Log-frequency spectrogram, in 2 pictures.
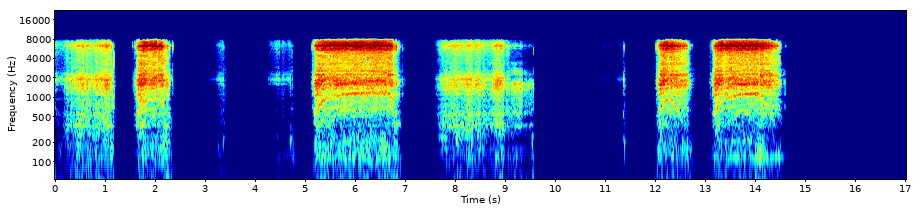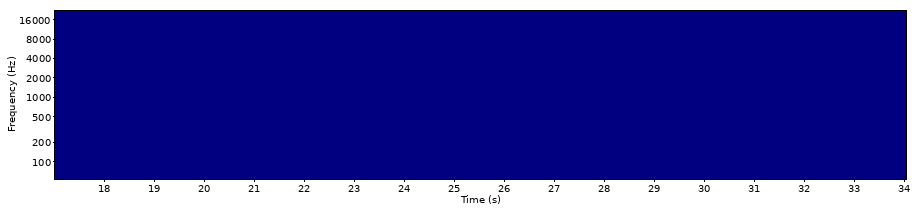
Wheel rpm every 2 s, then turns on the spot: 20, 10, 70, 40, 10, 0, 50, 10, 0, 0, 0, 0, 0, 0, 0, 0, 0.
2-4 6-10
